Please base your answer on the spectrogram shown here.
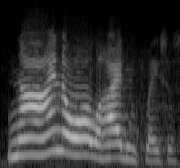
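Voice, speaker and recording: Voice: high-pitched, animated, moderate pace. A cheeky wisecracking boy on old radio. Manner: teasing, wisecracking. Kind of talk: 1940s radio acting. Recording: dull lo-fi 1940s radio broadcast.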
